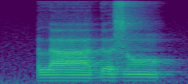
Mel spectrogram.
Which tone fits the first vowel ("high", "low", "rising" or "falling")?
low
